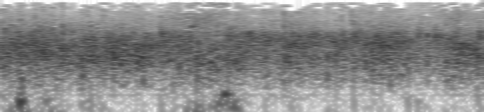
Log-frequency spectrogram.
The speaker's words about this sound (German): Also deswegen ist der Applaus, der jetzt kommt, für all die, die eben aufgezählt wurden.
